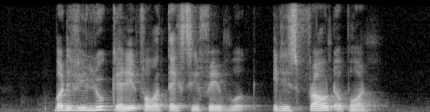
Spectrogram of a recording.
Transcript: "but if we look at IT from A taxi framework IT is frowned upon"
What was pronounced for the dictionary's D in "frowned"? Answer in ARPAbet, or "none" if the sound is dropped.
D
